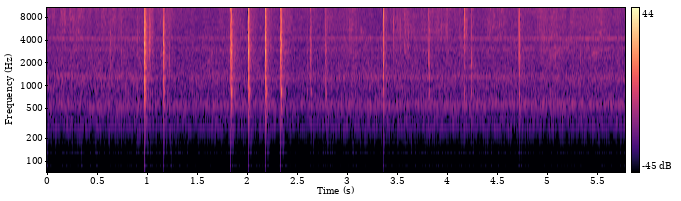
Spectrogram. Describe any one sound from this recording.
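Metal tongs click and tap against a plastic tub.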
